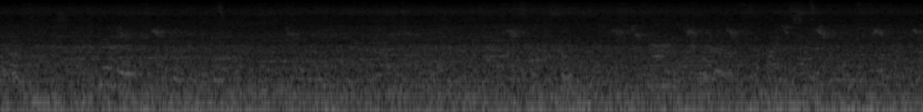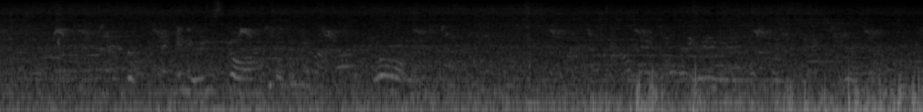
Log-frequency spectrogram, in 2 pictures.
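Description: A steady low hum of city traffic carries outdoors.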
